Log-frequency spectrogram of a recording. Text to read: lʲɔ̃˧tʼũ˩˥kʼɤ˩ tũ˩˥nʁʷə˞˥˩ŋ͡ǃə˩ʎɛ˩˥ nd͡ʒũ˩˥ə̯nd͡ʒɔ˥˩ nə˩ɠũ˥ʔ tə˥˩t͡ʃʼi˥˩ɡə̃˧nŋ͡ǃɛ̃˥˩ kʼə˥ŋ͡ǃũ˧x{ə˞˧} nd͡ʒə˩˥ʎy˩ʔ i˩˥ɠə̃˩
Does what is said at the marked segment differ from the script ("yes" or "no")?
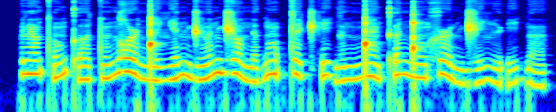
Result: yes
